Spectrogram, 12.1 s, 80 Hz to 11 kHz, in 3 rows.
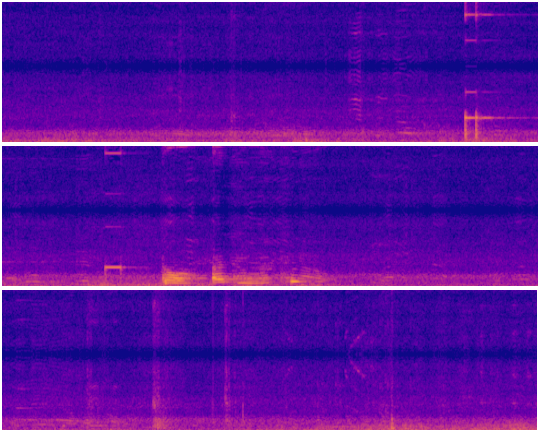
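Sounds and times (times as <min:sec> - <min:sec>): electronic beeps: 0:03.5 - 0:04.2, 0:04.8 - 0:06.4.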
